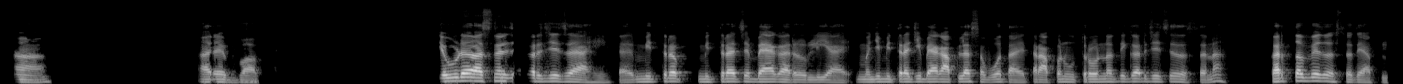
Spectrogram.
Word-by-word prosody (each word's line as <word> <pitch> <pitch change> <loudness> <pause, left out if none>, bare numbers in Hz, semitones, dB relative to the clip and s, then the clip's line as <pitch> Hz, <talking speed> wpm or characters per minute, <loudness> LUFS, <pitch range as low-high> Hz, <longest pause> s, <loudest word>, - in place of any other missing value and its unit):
हां. 110 0 -3 1.5
अरे 115 0 0
बापरे! 100 -1 -8 1.6
तेवढं 165 +3 +8
असणं 155 +1 +3 0.3
गरजेचं 140 -2 0
आहे. 100 -2 -3
मित्र 130 +4 0 0.3
मित्राची 135 +2 +1
बॅग 125 0 +4
हरवली 110 -1 -2
आहे. 100 -2 -4
म्हणजे 115 +2 -4
मित्राची 125 +1 0
बॅग 130 0 +5
आपल्या 130 +2 +1
सोबत 115 -1 -6
आहे 100 -1 -3
तर 110 - -3
आपण 110 +3 -1
उतरवणं 125 +2 -2
ते 135 - -5
गरजेचं 135 -2 -3
असतं 105 0 -8
ना. 150 - -5 0.5
कर्तव्यच 155 +4 +4
असतं 125 -6 -3
ते - - -3
आपलं. 100 -1 -8
125 Hz, 125 wpm, -23 LUFS, 110-135 Hz, 1.6 s, तेवढं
